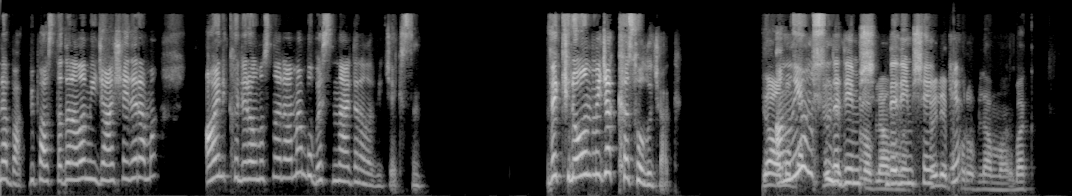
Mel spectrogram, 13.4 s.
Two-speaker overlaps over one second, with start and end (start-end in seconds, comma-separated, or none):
9.7-11.7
